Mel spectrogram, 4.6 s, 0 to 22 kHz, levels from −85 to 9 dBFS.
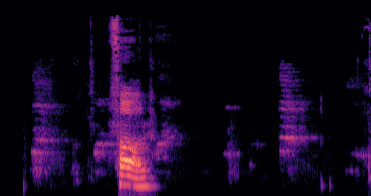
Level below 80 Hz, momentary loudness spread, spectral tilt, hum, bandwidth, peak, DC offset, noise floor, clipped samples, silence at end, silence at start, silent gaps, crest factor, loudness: -70 dBFS; 28 LU; -4.5 dB/octave; none; 16 kHz; -2 dBFS; under 0.1%; -76 dBFS; under 0.1%; 0.95 s; 0.4 s; none; 22 dB; -16 LUFS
